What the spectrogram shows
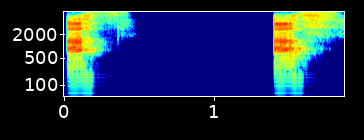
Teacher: تو اف ادا کرتے وقت فوراً بند نہیں ہوتی آواز، اف بند نہیں ہوتی بلکہ اف پھر تھوڑی تھوڑی جاری رہتی ہے. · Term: صفت حمس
